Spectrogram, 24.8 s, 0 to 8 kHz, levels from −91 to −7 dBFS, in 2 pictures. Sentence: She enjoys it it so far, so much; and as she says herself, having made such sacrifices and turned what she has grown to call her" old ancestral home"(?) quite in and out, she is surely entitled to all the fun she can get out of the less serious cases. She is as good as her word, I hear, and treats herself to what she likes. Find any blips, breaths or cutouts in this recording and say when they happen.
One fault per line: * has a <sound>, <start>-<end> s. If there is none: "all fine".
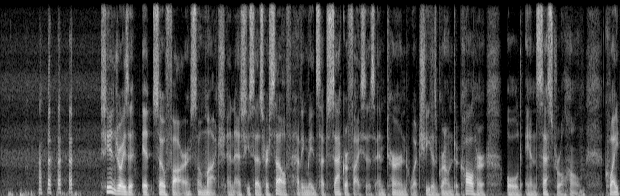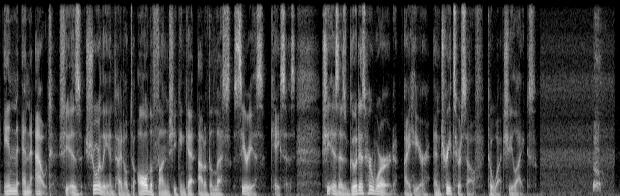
* has a laugh, 0.1-1.7 s
* has a bark, 24.2-24.5 s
